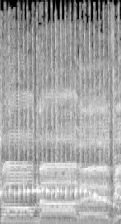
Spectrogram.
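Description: Alternative rock music in an instrumental passage: held pitched notes over a steady low bass. The notes slide down in pitch near the end.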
